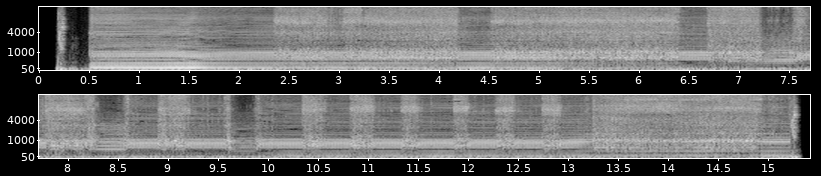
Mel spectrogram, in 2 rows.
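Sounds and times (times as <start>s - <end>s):
shaving: 0.5s - 15.4s.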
